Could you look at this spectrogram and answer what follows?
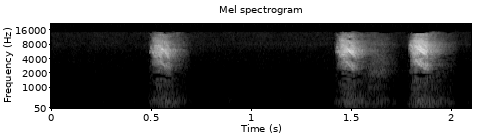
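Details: A Double-collared Seedeater chick from the owner's first brood, being hand-fed, gives three short, high, hissing squeaks: one, then a close pair about a second later. Otherwise quiet.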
